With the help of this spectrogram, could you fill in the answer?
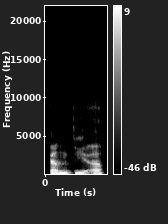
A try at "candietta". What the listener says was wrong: You have to repeat the e in you have to repeat double the e in candy. Candietta. Candietta. The child kept pestering his mother for candietta. The child kept pestering his mother for candietta.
